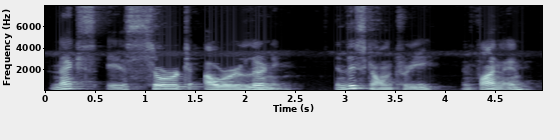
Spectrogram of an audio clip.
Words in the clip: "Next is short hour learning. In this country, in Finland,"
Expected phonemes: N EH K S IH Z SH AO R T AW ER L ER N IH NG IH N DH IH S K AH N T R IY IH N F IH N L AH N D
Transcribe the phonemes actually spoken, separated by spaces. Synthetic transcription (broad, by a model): N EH K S IH Z S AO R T AW ER L ER N IH NG IH N DH IH S K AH N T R IY IH N F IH N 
